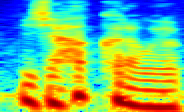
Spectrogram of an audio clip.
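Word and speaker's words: יצחק: 이제하크라고 발음이 됩니다.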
